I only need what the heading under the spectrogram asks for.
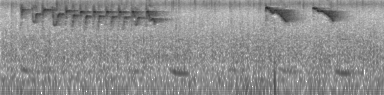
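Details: Sunbird singing for training a white-rumped shama: a high, scratchy, twittering run lasting over a second, then after a pause two loud, thin, falling whistles close together.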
